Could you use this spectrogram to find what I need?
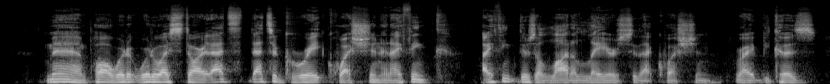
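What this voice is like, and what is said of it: Smooth, pleasing radio voice. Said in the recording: “your voice is so good, Pastor. ... it's my radio voice.”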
